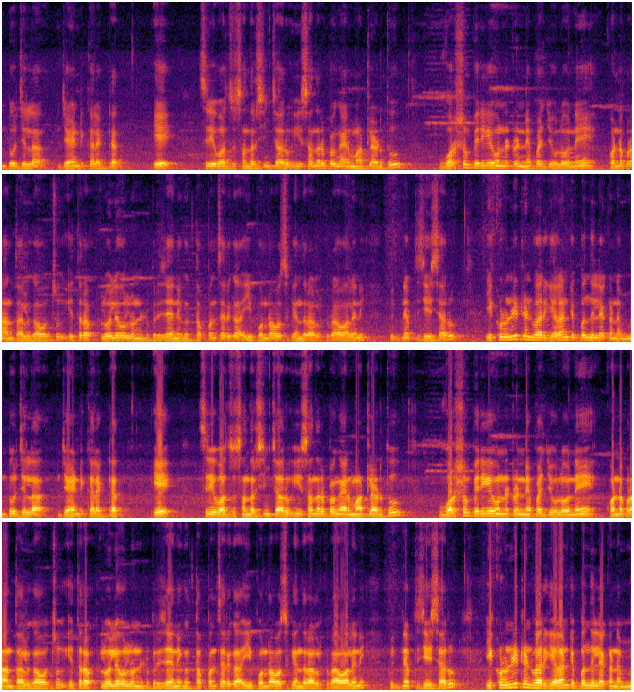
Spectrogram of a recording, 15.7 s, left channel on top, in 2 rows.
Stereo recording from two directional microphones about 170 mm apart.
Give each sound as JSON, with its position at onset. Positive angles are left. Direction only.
{"t": 0.1, "sound": "a man's voice", "side_deg": -20}
{"t": 2.5, "sound": "a man's voice", "side_deg": -20}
